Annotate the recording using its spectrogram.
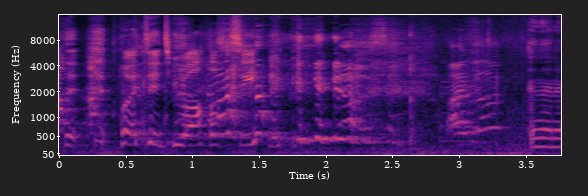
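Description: A young girl speaks cheerfully close by.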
